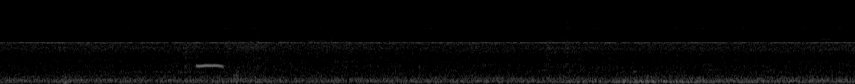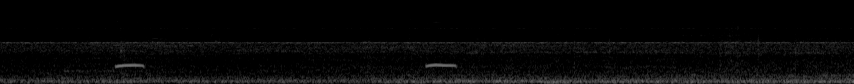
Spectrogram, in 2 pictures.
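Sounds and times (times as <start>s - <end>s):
bird hooting: 1.7s - 3.2s, 9.3s - 10.8s, 12.4s - 14.2s.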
